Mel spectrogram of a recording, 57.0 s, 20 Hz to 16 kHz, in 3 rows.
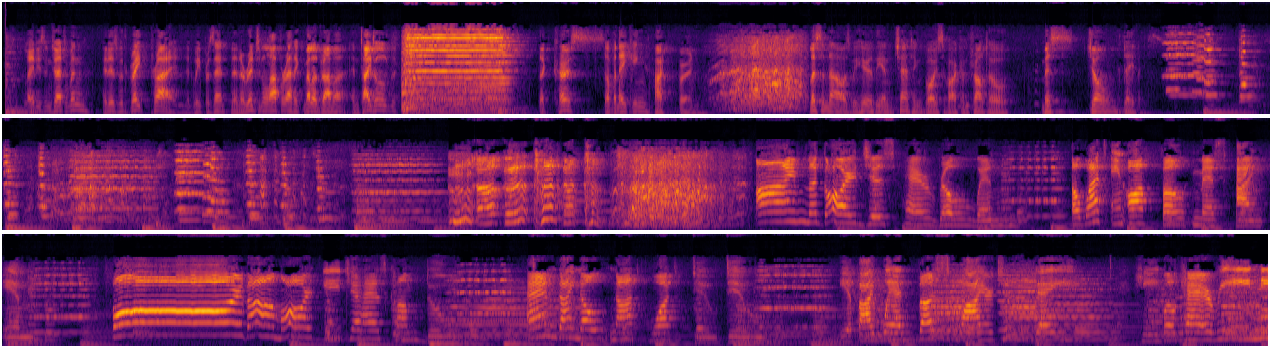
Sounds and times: Music: 0.0s - 0.6s, 5.5s - 8.1s, 17.4s - 29.1s, 30.4s - 57.0s.

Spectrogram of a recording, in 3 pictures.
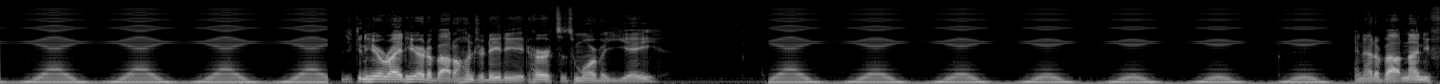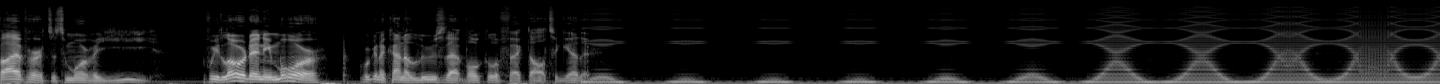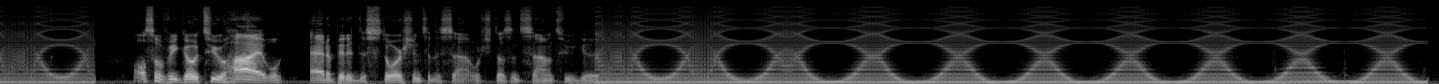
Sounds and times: Sampler: 0.0s - 3.3s, 7.7s - 13.8s, 20.2s - 29.8s, 34.8s - 43.1s
Speech: 0.4s - 6.7s, 7.7s - 9.8s, 13.0s - 20.4s, 25.4s - 43.1s
Electronic music: 7.7s - 10.6s, 23.7s - 29.8s, 34.8s - 43.1s.

